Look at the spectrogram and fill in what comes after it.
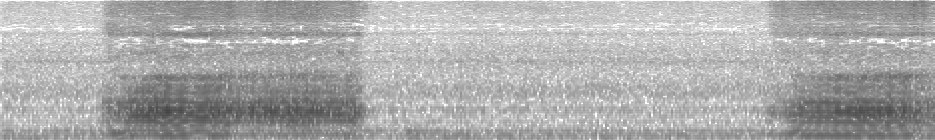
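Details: Coco, a pet Pomeranian dog, tired and asleep indoors, snoring: two long rasping breaths about a second each with a rough buzzing tone, separated by a quiet pause.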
